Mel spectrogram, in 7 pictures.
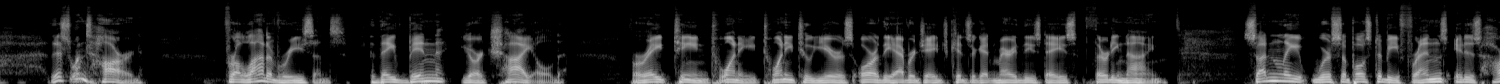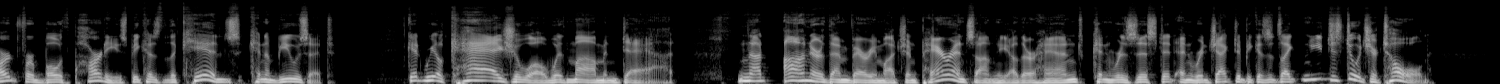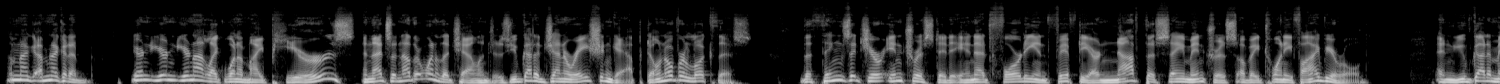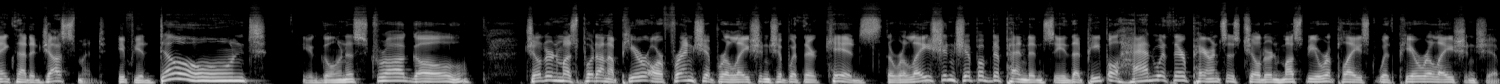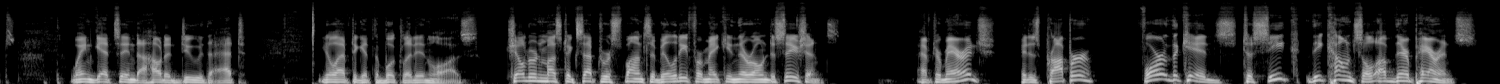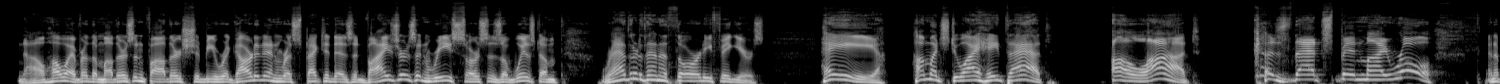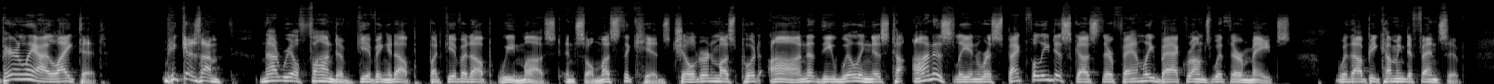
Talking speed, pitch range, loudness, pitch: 165 wpm, 100-150 Hz, -19 LUFS, 120 Hz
